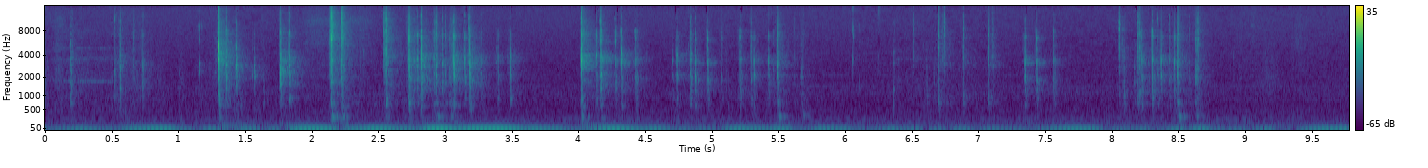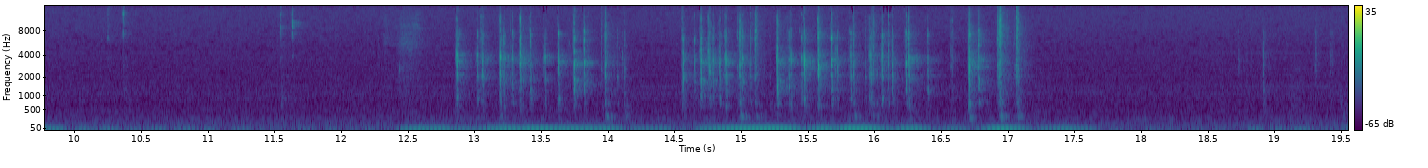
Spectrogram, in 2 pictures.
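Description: Typing on a computer keyboard in bursts of rapid keystrokes, with a pause of a few seconds around the middle.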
